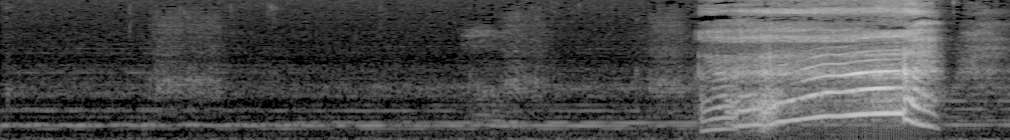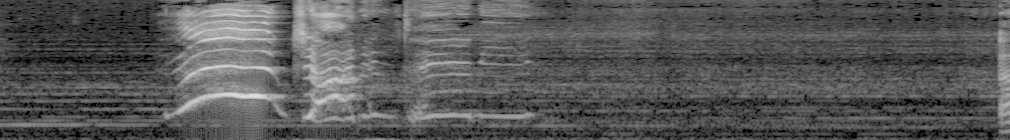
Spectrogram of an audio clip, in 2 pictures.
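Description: Low sustained music drone, broken by two loud high wailing cries: one that rises and then falls about three and a half seconds in, and a sharper, higher shriek about six seconds in, trailing off in a few shorter calls.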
